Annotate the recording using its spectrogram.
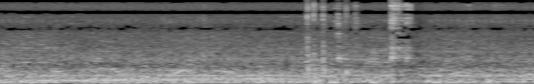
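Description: Busy cafe background: a steady low rumble with indistinct voices. A few sharp plastic clicks come about two to three seconds in as the takeaway container is handled.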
